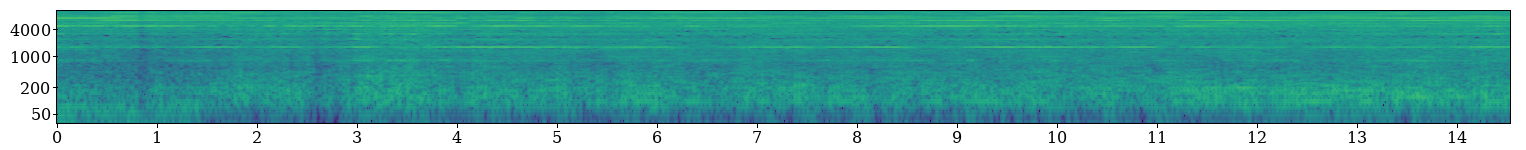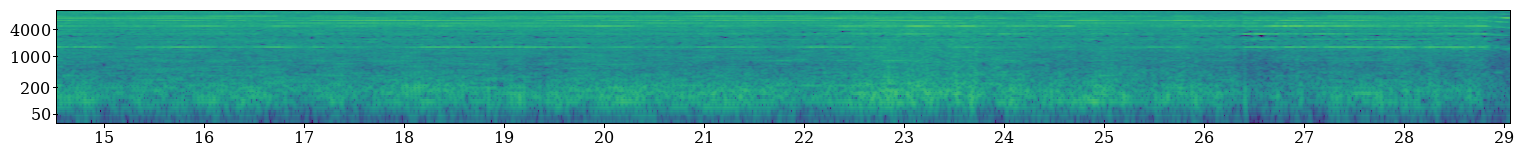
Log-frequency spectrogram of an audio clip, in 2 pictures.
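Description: Spiral duct machine's motor-driven cutting disc grinding through the rotating sheet-metal spiral duct: a steady, high-pitched screech with shrill ringing tones that cuts off abruptly at the very end.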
